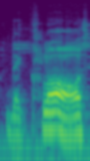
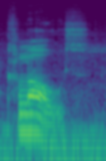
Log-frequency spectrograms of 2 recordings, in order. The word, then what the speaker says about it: clause: Fíjese que encima de la O de clause en la pronunciación hay un punto, no la rayita. Si la rayita estuviera sería close, pero no es sino un punto, entonces clause.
